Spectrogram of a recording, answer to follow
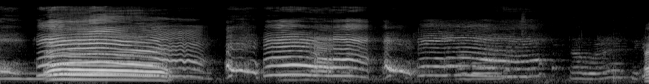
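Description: Infant crying: three long wails, each about a second and a half, the last one softer.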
